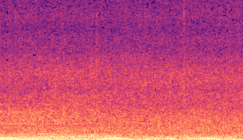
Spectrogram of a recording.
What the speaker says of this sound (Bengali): আবার বিশাল ধরে ব্যাপক ধরে শুরু হয়ে গেল বৃষ্টি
